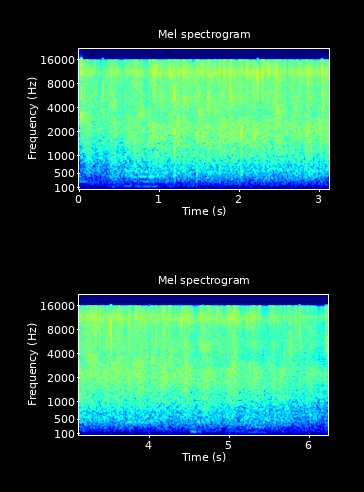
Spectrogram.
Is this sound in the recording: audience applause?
yes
